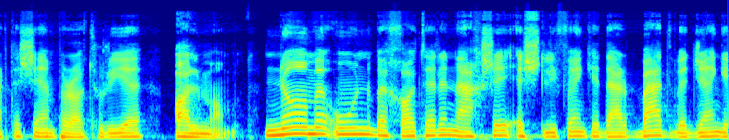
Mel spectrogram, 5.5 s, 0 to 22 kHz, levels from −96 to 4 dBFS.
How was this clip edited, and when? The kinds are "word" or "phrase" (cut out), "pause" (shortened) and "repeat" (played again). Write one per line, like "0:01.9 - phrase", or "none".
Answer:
0:01.2 - pause
0:01.9 - pause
